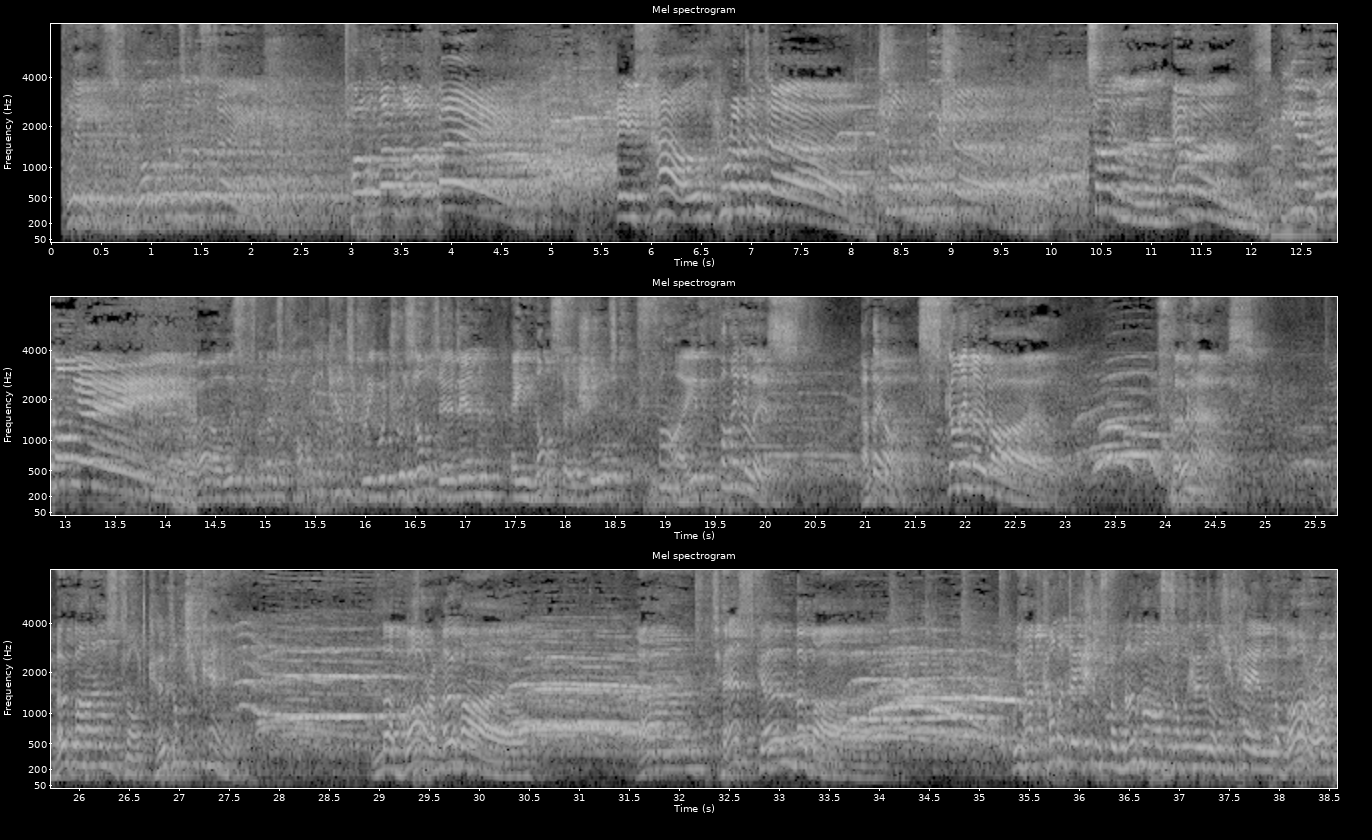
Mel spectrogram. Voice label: voice of god (live event)

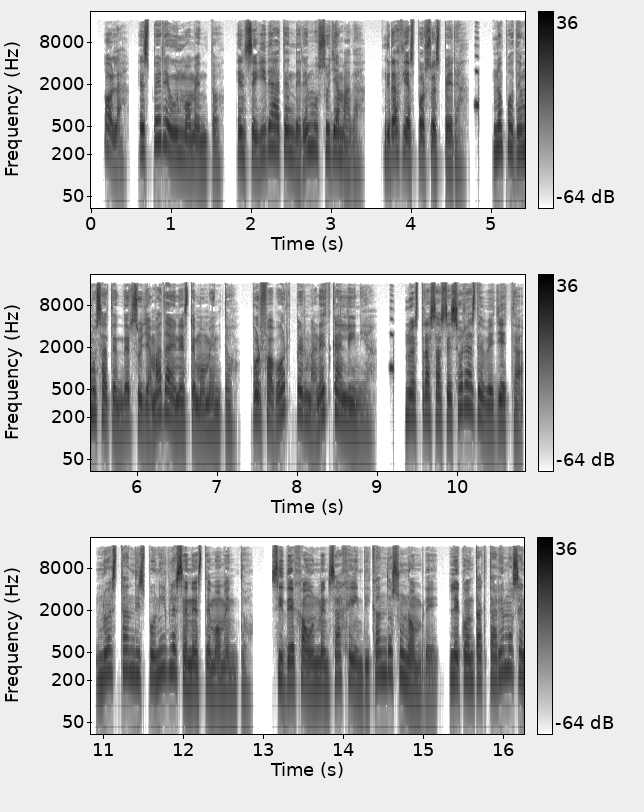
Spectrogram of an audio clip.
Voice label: spanish voice telephone

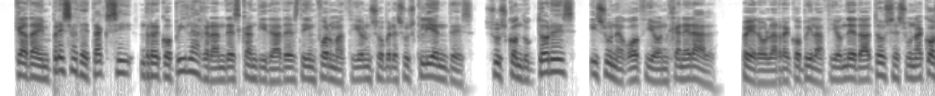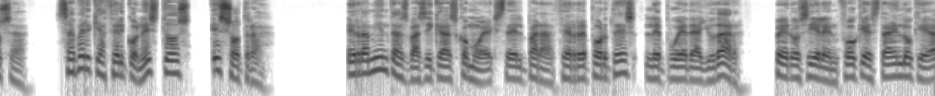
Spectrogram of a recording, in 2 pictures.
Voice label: spanish male, corporate

